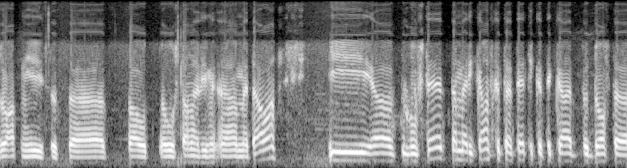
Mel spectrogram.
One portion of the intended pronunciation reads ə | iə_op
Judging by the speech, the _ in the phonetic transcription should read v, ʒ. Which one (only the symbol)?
v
